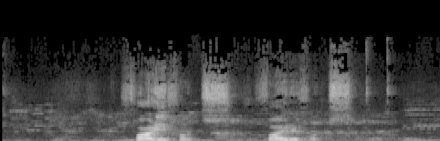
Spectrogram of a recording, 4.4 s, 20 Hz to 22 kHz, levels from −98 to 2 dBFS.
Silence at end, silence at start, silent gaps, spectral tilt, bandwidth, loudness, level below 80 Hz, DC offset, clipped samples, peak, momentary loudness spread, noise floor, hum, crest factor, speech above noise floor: 0.05 s; 0.6 s; none; -3 dB/octave; 16.5 kHz; -24 LUFS; -66 dBFS; under 0.1%; under 0.1%; -4 dBFS; 25 LU; -52 dBFS; none; 24 dB; 28 dB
